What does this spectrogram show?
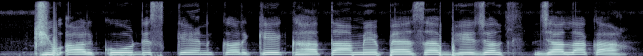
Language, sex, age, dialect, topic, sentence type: Bhojpuri, female, 18-24, Northern, banking, question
